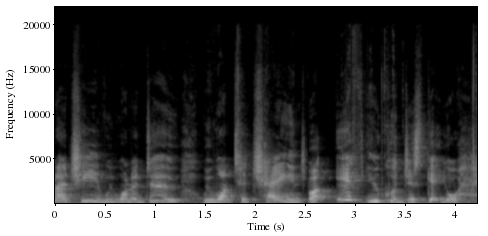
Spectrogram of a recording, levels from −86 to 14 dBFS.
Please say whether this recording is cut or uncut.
cut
